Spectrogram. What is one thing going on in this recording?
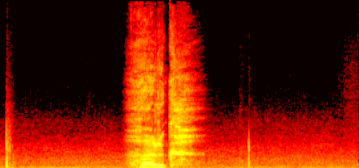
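A young girl cries out.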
